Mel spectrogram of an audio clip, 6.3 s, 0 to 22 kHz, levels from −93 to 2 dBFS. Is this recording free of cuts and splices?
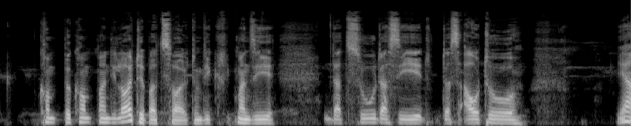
yes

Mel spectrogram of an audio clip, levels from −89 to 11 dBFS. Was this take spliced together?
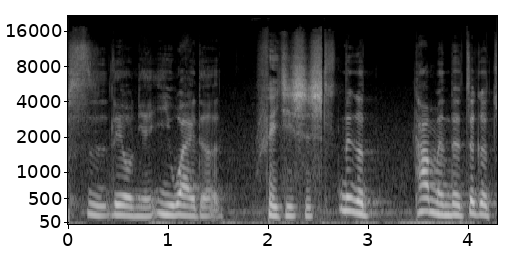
yes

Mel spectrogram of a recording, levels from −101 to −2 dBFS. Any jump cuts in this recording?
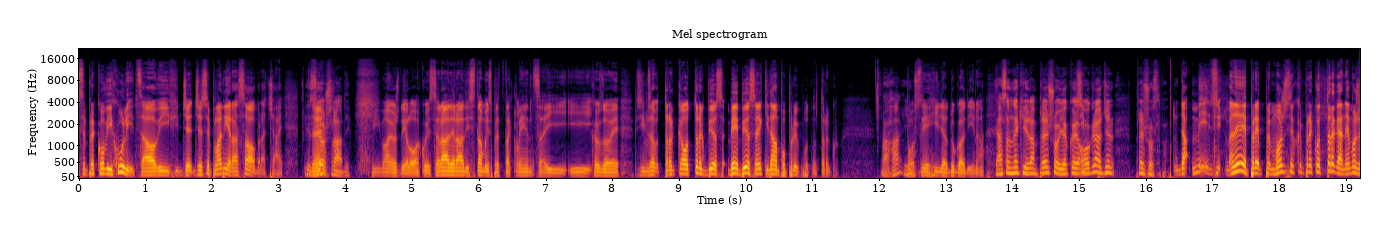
yes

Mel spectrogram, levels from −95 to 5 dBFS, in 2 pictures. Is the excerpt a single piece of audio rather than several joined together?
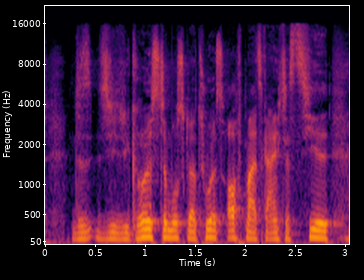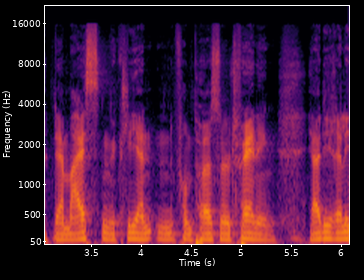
yes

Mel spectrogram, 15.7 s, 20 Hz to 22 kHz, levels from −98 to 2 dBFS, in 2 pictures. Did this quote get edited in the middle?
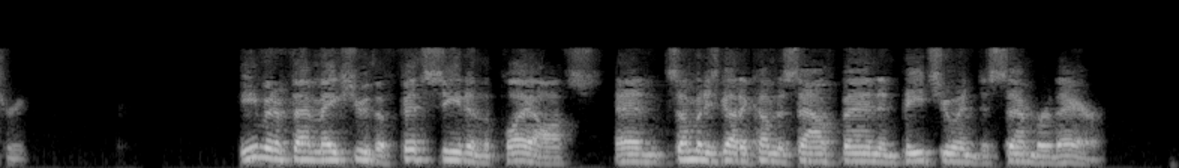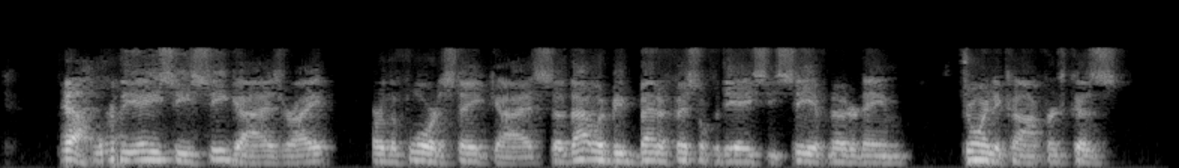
yes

